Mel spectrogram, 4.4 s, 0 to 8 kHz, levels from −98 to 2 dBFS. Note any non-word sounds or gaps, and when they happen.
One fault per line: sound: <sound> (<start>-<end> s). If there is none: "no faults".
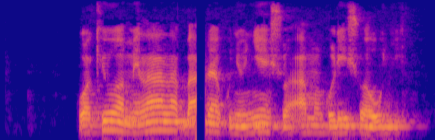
sound: dropout (2.0-2.1 s)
